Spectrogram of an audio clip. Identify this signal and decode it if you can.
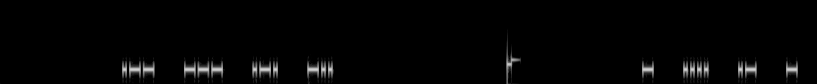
Morse code, heard as a keyed tone, about 34 wpm, spaced as for 20 wpm, 690 Hz. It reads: WORD THAT
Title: 3x Character Spacing - Top 100 Words - 35wpm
